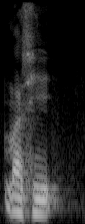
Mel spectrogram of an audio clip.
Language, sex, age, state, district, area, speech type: Manipuri, male, 18-30, Manipur, Tengnoupal, rural, spontaneous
